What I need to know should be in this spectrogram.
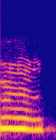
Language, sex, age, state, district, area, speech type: Maithili, female, 45-60, Bihar, Madhepura, rural, conversation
